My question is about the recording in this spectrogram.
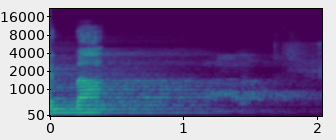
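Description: A man's voice chanting, holding one long steady note on the closing syllable "na" in the sung delivery of a Bangla waz sermon. It fades away gradually over about a second and a half.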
